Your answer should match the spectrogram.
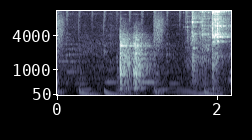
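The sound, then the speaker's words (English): A drinking glass being handled while making an Isha instant sanjeevani drink: a few bright clinks and knocks in an uneven rhythm, mixed with soft low thuds as it is set down and moved, with no talking. “i'll just show you how to make it so yes you take a glass and uh,”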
